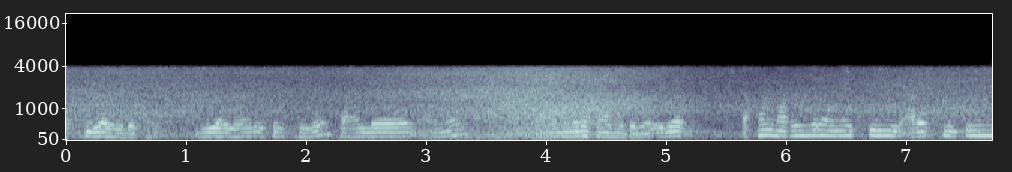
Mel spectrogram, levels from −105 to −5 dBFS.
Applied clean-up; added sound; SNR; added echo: none; Car passing by / Traffic noise, roadway noise; 6 dB; reverberation time 0.2 s.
